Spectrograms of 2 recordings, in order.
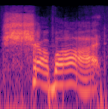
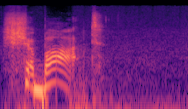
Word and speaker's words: Shabbat: the word Shabbat shot in Hebrew it's the last syllable that gets the emphasis so it's not Shabbat it's Shabbat so when you're reading Hebrew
